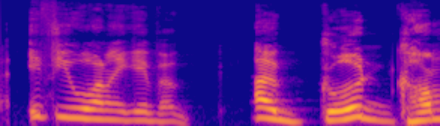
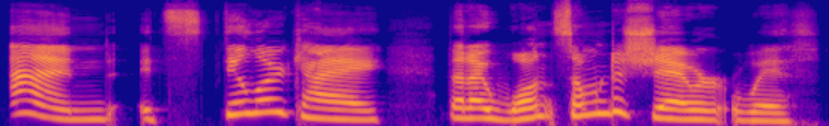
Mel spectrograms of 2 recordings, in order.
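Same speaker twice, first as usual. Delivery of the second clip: ordinary delivery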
